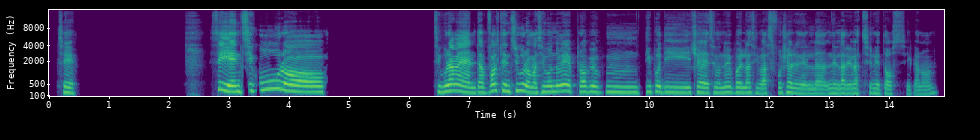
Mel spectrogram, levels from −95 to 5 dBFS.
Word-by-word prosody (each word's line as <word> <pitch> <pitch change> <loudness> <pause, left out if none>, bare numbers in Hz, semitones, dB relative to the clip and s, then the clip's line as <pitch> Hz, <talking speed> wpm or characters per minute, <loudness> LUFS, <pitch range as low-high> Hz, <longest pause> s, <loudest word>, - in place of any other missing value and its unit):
Sì. 185 -5 -3 2.2
Sì, 290 -5 +3
è 220 - +11
insicuro 235 -3 +3 1.8
Sicuramente, 215 -4 +3
a 190 - +2
volte 250 +7 0
è - - +4
insicuro, 230 0 +1
ma 185 -1 -1
secondo 210 +3 -1
me 240 +1 +5
è 225 - -2
proprio 210 -2 -2
mhmm, 200 -2 -4
un 190 - -6
tipo 210 +1 -3
di 190 -1 -5
cioè 190 -3 -2
secondo 185 +1 -6
me 200 - -4
poi 185 +1 -3
là 185 +1 -3
si 185 -1 -11
va 165 -1 -4
a - - -5
sfociare 180 +1 -6
nel 155 -1 -6
nella 165 0 -5
relazione 165 0 -7
tossica, 150 -3 -11
no? 145 +6 -13
195 Hz, 130 wpm, -22 LUFS, 180-220 Hz, 2.2 s, è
